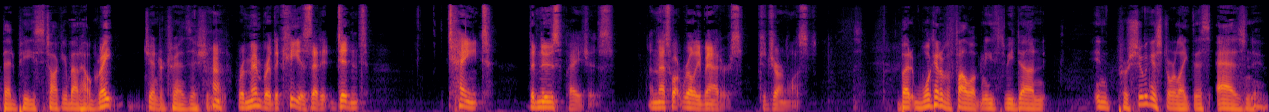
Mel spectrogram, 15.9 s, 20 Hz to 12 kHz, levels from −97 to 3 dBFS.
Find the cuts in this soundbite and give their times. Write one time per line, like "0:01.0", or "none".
0:02.8
0:10.7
